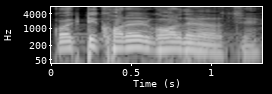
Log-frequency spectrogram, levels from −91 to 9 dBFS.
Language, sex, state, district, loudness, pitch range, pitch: Bengali, male, West Bengal, Alipurduar, -16 LUFS, 110-150 Hz, 140 Hz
